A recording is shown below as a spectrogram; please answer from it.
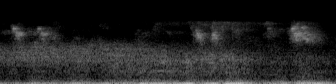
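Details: Sparrows visiting a feeder on a window in the morning; a few separate bright chirps, paired at the start and again near the end, over loud low-pitched background hum.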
